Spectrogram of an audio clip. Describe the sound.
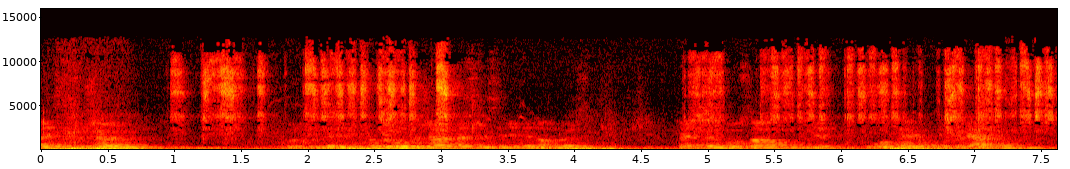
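A pen scratches across paper in many short, irregular strokes. The bursts of dry scraping come and go in uneven clusters, faint overall.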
